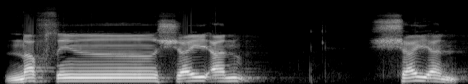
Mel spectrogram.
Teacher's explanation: یالین کو نرم آواز کے ساتھ جلدی پڑھیں گے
